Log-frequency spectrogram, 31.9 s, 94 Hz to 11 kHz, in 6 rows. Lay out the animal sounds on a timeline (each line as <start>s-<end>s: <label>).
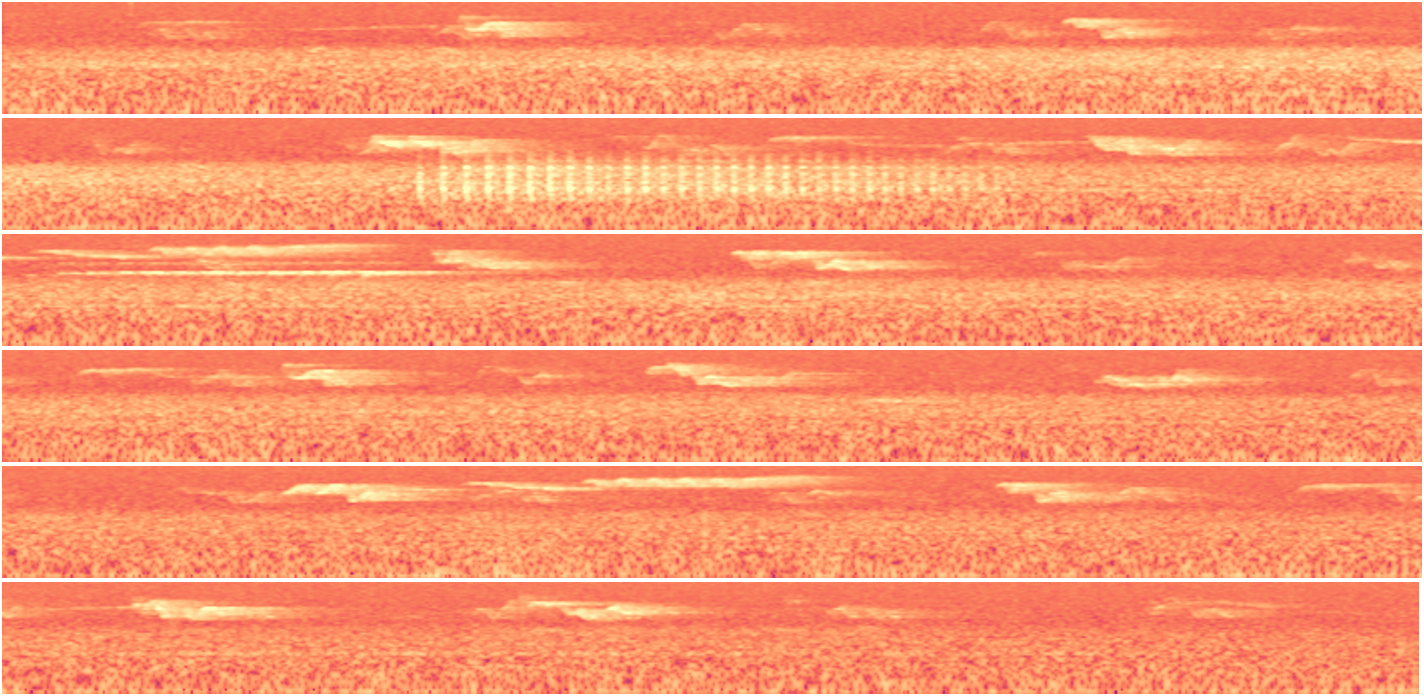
0.0s-31.9s: Red-eyed Vireo (Vireo olivaceus)
0.4s-1.8s: Eastern Wood-Pewee (Contopus virens)
6.8s-9.7s: Pileated Woodpecker (Dryocopus pileatus)
8.1s-9.6s: Eastern Wood-Pewee (Contopus virens)
10.3s-12.2s: Black-throated Blue Warbler (Setophaga caerulescens)
10.7s-12.8s: Pileated Woodpecker (Dryocopus pileatus)
16.1s-17.2s: Eastern Wood-Pewee (Contopus virens)
22.6s-24.8s: Black-throated Blue Warbler (Setophaga caerulescens)
26.1s-27.6s: Eastern Wood-Pewee (Contopus virens)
